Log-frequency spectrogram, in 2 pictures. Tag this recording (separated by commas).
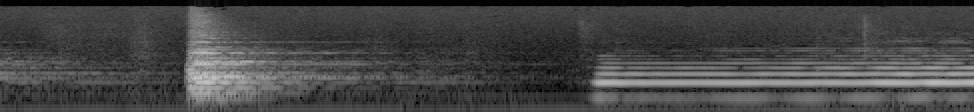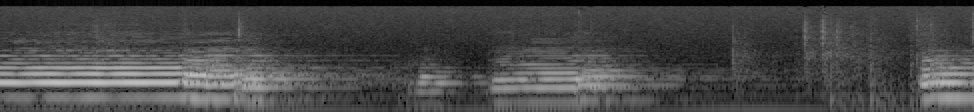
playing bassoon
